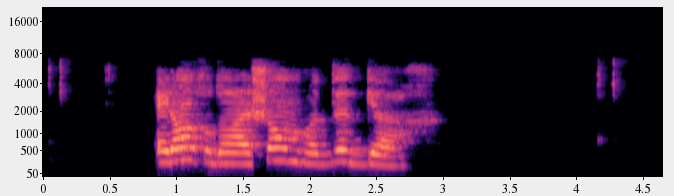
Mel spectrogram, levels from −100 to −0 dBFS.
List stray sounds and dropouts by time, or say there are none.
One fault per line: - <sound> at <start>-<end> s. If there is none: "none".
none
